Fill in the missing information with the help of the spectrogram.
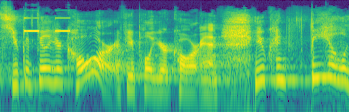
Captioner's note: timer beeps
